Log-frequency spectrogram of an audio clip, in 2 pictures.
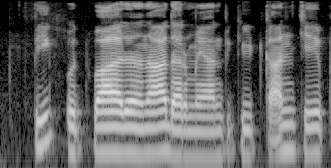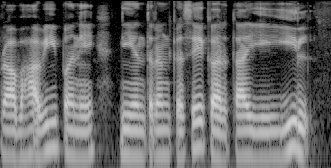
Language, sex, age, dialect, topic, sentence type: Marathi, male, 25-30, Standard Marathi, agriculture, question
